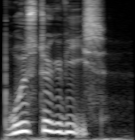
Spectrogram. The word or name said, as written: brudstykkevis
